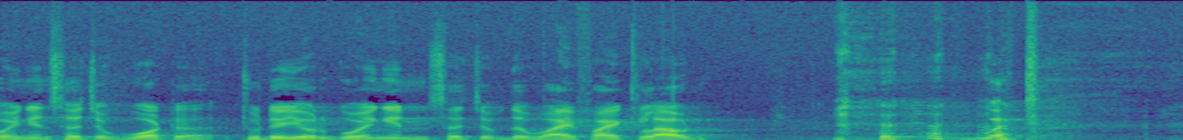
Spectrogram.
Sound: laughs

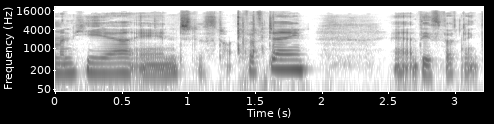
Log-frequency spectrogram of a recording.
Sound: keys tapping

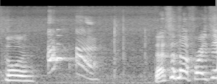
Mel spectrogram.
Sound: assistant yelps

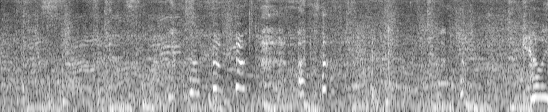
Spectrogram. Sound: Kelly's friend laughs

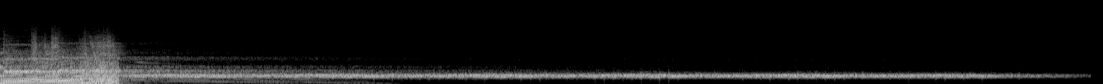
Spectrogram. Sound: howling Wind

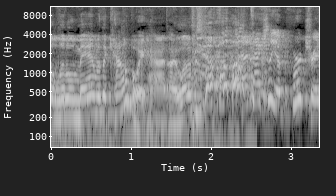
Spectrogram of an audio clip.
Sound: laughs

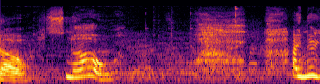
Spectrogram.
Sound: whispers

